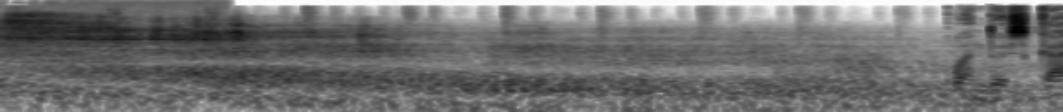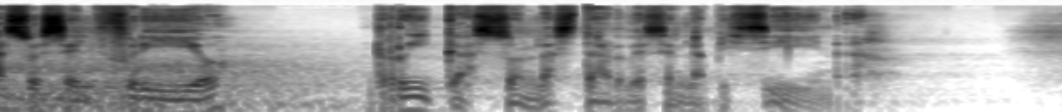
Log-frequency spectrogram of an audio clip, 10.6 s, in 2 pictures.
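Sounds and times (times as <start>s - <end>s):
airplane taking off: 0.0s - 8.0s
speech: 4.9s - 6.6s, 7.2s - 9.8s.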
